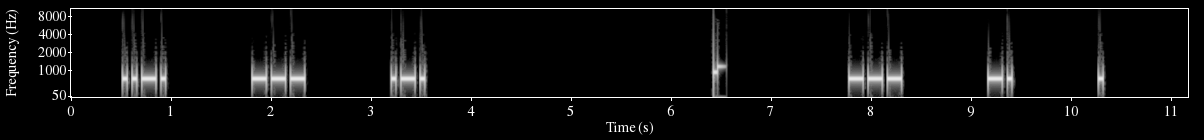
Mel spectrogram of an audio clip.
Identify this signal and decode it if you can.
Morse code, heard as a keyed tone, about 25 wpm, spaced as for 9 wpm, 700 Hz. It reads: FOR ONE
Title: 6x Character Spacing - Top 100 Words - 25wpm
